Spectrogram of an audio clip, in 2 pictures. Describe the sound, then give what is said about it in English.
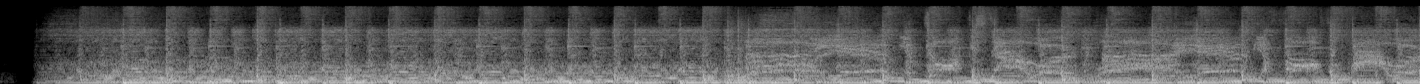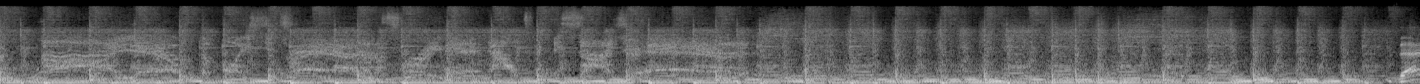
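A thin, tinny distorted metal guitar tone plays steadily for the whole stretch, loud and dense with busy chugging riffs and no voices over it. “it sounds like it's coming from the speakers of a 30 year old cell phone.”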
